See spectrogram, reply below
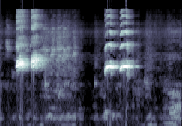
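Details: Talkative black-capped lory giving two pairs of loud, clear, piercing whistled notes, each pair quickly repeated, with a soft low murmur after the first pair.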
